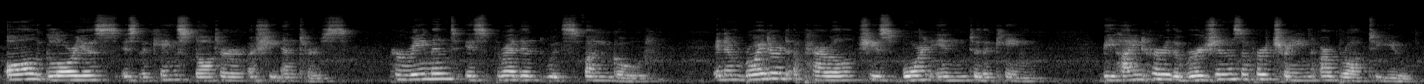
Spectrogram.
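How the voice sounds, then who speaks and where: A woman reading scripture aloud as a lector at Mass, in a deliberate, formal recitation. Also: medium pitch, warm tone. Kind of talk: scripture reading and responsorial psalm. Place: large church interior. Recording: echoey church, distant mic, faint noise.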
